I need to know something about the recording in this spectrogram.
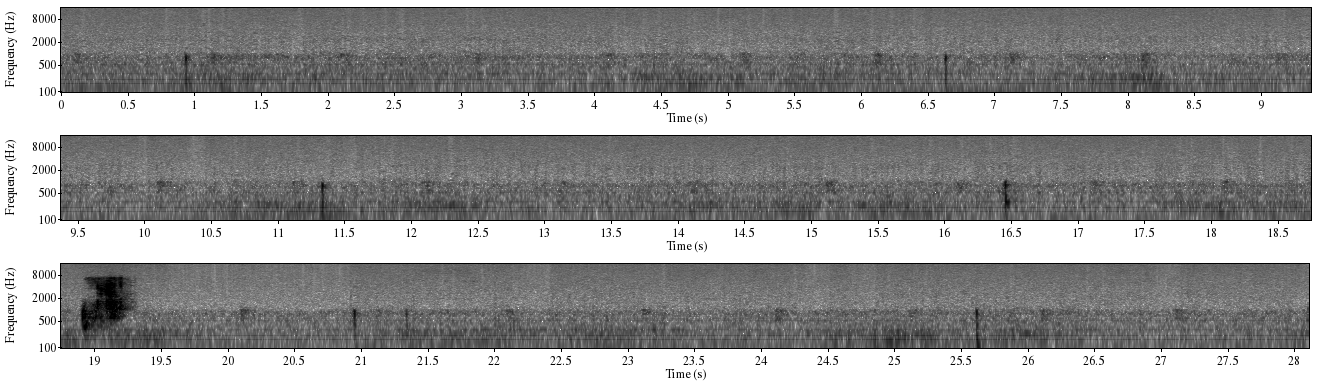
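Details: Overnight respiratory sleep study in a male patient with normal AHI, ODI and mean saturations: very quiet recording with faint, brief clicks every four to five seconds and one louder noise midway; soft inspiratory clicks during apnoeas.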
